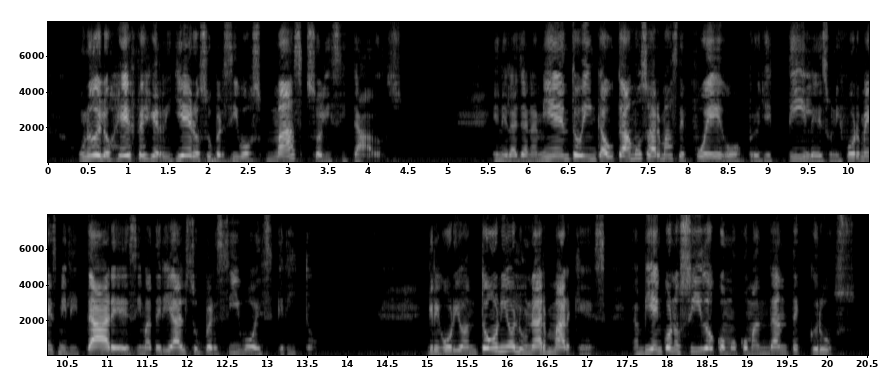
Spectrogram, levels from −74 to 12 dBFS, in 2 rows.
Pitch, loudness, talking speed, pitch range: 185 Hz, -23 LUFS, 90 wpm, 170-230 Hz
